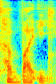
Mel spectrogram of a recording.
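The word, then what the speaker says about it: Hawaiʻi: Hawaiian would be pronounced havi. Yeah. Though a W is actually a V sound in the language.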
